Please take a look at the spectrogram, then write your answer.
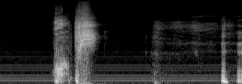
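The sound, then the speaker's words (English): A loud two-part sneeze performed by the show's host as a sound effect, a sharp intake then a forceful burst, followed by faint breathy noise and a couple of short sniffing bursts, all over a steady low electrical hum. “See, I do my own sound effects around here sometimes.”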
